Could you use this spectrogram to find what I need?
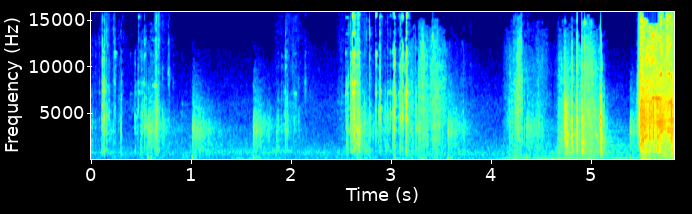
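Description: Footsteps knock on wooden boards.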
